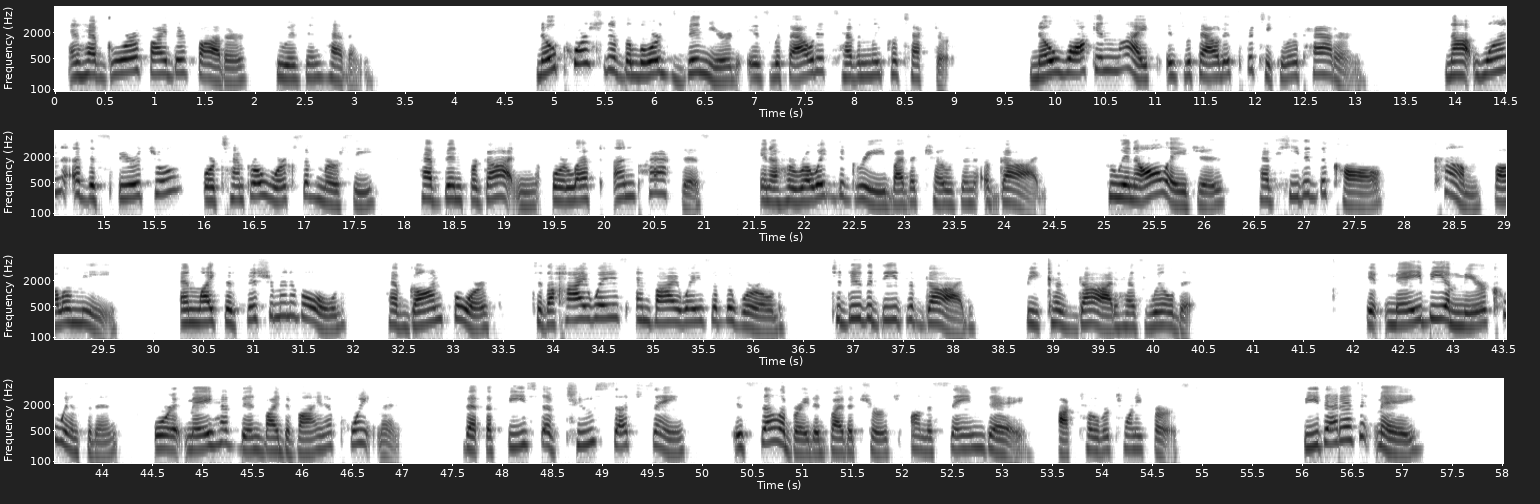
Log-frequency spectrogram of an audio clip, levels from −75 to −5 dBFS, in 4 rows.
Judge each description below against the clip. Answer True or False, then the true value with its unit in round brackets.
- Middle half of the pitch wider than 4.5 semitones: True (5.2 semitones)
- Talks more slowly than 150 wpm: True (135 wpm)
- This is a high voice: True (215 Hz)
